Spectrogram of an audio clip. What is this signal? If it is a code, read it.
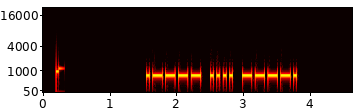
Morse code, heard as a keyed tone, about 26 wpm, 700 Hz. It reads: 1H9
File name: Three Letter-Number Combinations - 25wpm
